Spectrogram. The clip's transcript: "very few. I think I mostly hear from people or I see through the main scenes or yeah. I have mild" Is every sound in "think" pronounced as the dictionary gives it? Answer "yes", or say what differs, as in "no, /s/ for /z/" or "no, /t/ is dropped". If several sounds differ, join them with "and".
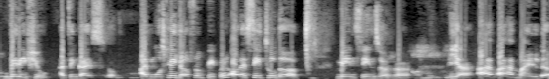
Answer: no, /t/ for /θ/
